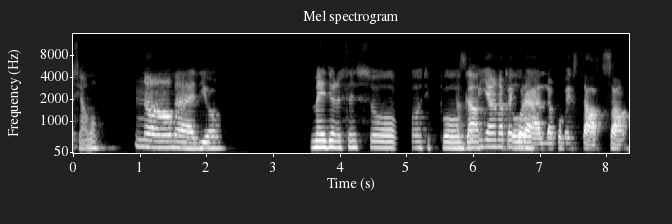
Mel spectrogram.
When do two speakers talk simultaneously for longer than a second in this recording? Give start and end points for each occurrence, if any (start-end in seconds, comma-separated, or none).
5.7-7.0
